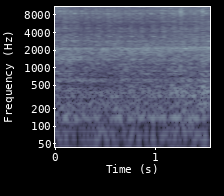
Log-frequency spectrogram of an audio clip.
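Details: Suzuki minivan D63 petrol engine after valve clearance fix, camshafts refitted and new head-cover gasket: steady even idle hum with aircon, no misfire or knock, check-engine light cleared.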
